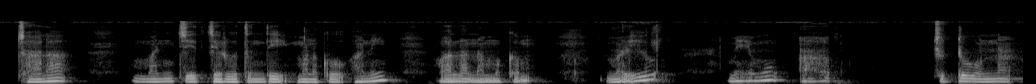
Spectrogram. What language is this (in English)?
Telugu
